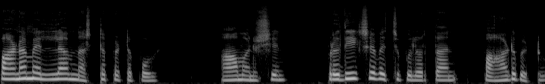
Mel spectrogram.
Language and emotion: Malayalam, sad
